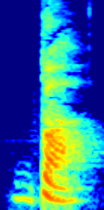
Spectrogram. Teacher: You explode your lips, the air comes out, the sound is over.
